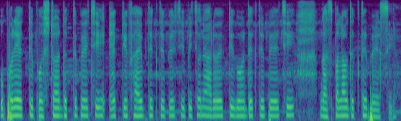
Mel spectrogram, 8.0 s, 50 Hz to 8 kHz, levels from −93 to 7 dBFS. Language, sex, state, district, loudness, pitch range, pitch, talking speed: Bengali, female, Assam, Hailakandi, -23 LUFS, 185-195 Hz, 190 Hz, 135 wpm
